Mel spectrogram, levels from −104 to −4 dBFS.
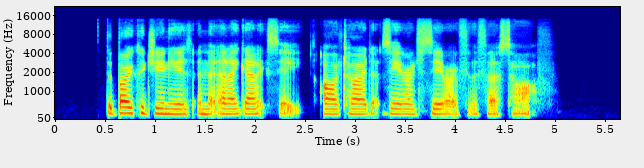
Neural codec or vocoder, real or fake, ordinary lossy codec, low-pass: codec, 32 kHz, 1.9 kbps, SNAC; fake; none; 14.4 kHz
